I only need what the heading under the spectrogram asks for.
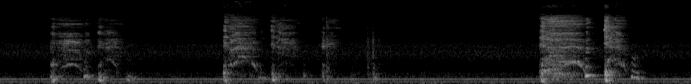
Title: More coughing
